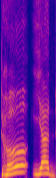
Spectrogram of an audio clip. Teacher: ऐसा लगता है जैसे जीभ पीछे जाकर झटके से आगे गिर रही है। एकदम किसी छलांग की तरह। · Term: उत्क्षिप्त व्यंजन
